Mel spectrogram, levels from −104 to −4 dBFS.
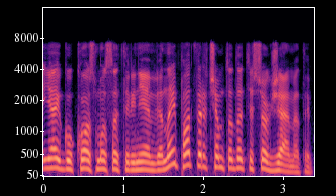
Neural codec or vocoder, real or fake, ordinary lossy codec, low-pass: none; real; Opus, 64 kbps; 7.2 kHz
